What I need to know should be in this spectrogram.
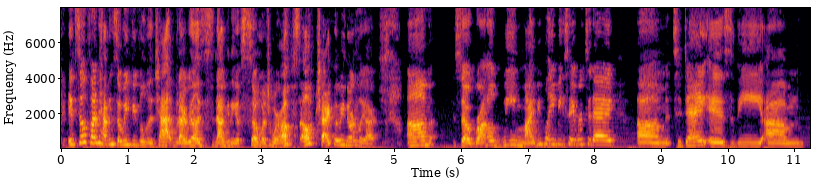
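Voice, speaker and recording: Rambling, chatty woman co-host, bright voice. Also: medium pitch. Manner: rambling, chatty, many ums and restarts. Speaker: livestream co-host. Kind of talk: casual live chat. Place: cool room at home. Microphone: home desk microphone.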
